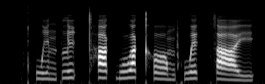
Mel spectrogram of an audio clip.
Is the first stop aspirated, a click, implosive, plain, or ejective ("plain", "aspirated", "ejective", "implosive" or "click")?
aspirated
